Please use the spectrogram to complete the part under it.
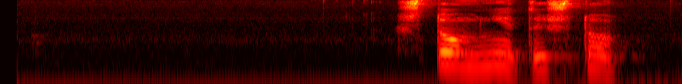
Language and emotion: Russian, neutral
